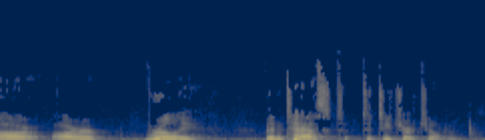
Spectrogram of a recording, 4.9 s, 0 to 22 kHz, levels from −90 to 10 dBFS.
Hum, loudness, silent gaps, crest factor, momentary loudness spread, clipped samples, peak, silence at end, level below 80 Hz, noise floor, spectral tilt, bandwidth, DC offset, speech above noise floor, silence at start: none; -28 LUFS; none; 22 dB; 19 LU; under 0.1%; -6 dBFS; 0.3 s; -42 dBFS; -57 dBFS; -7 dB/octave; 12 kHz; under 0.1%; 28 dB; 0 s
